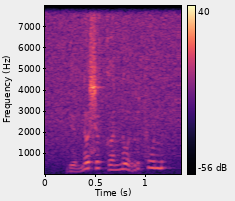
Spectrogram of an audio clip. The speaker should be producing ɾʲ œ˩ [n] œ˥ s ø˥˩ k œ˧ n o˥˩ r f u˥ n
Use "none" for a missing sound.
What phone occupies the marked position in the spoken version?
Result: n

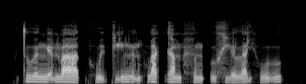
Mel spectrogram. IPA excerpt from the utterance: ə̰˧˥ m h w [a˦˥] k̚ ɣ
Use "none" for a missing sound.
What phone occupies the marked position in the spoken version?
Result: a˦˥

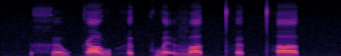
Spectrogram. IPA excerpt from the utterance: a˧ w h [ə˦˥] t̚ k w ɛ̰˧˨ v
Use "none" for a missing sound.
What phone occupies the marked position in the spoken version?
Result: ə˦˥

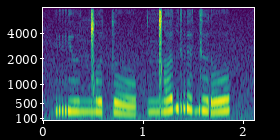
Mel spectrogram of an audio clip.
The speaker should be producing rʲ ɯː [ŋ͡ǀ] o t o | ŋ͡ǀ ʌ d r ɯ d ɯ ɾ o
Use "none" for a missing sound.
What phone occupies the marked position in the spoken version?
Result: ŋ͡ǀ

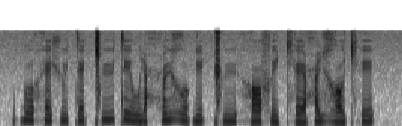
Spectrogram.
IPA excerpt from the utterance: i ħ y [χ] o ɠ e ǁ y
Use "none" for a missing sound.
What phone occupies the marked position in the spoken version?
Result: ɣ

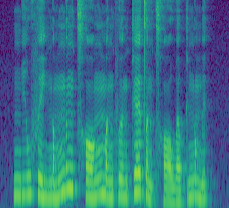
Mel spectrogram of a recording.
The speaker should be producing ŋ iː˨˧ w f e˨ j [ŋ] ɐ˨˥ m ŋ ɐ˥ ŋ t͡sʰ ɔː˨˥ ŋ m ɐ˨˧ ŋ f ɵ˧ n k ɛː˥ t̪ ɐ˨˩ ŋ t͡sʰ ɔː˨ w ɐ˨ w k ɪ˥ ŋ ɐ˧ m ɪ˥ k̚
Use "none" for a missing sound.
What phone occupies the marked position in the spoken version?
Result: ŋ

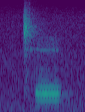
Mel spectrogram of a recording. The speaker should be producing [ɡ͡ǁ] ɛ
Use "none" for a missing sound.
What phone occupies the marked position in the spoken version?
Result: ǁʰ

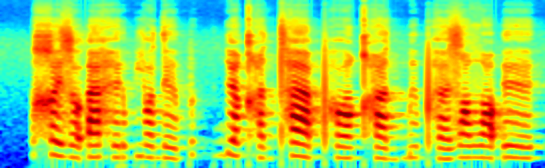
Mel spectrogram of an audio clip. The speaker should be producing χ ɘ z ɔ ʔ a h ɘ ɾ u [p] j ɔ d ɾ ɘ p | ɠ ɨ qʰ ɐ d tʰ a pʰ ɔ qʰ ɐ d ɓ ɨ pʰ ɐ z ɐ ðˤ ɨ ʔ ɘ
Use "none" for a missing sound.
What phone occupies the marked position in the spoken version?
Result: p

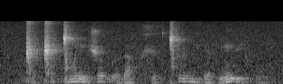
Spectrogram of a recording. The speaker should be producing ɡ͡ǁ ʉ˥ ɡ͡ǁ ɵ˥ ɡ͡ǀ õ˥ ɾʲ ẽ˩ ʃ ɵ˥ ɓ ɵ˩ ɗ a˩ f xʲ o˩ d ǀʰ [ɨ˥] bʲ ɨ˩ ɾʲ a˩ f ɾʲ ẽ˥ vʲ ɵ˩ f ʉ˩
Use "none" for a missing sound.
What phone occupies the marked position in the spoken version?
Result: ʉ˥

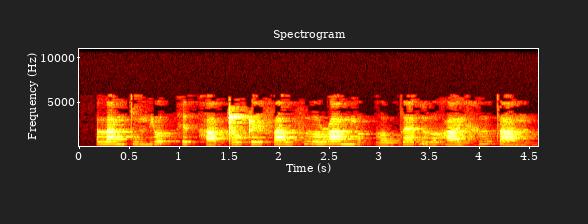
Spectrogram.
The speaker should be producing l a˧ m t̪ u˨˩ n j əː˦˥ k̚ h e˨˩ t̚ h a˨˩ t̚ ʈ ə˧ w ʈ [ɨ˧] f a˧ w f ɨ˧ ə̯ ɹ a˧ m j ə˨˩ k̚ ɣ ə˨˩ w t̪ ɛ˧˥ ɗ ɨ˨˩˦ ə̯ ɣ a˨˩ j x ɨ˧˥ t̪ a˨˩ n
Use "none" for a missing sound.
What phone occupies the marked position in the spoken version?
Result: e˧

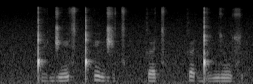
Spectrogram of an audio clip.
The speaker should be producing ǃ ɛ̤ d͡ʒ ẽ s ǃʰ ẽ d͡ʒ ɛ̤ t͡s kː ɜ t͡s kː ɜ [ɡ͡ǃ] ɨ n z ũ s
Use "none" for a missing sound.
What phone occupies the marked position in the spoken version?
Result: ɡ͡ǃ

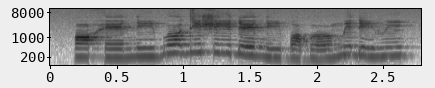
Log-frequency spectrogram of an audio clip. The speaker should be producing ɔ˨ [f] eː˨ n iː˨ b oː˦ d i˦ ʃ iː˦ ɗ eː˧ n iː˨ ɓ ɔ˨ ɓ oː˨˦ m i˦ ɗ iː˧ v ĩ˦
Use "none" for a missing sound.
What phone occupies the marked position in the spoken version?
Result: h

